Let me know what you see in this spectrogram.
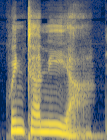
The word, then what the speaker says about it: Quintanilla: This is the story of Tejano singer Selena Quintanilla, I think is how you say her name. Quintanilla.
